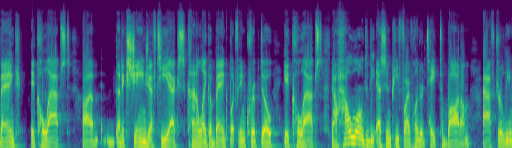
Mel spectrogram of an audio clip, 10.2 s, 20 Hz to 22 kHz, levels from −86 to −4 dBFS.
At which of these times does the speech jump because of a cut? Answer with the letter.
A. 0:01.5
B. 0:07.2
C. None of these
C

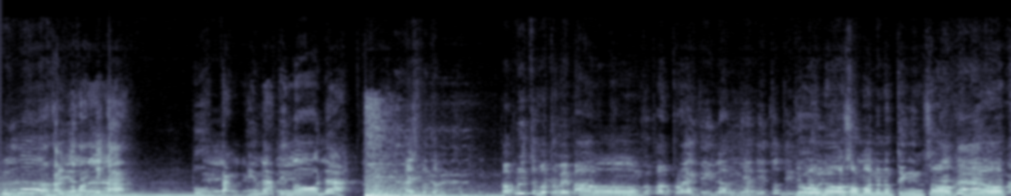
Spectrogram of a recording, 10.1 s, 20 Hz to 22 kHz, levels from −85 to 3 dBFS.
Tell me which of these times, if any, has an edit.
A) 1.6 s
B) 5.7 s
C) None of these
B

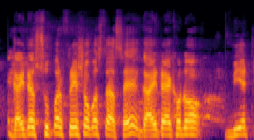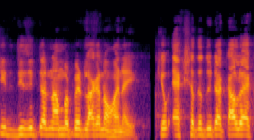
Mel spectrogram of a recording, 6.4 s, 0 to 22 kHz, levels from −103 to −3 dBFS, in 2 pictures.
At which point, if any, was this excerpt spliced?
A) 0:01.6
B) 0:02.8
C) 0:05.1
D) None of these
C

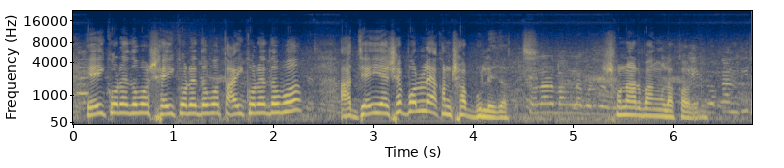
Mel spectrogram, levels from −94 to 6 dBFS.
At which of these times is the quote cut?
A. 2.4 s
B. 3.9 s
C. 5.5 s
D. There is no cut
D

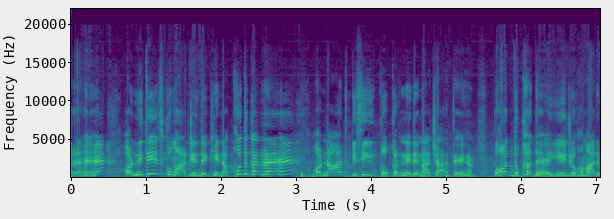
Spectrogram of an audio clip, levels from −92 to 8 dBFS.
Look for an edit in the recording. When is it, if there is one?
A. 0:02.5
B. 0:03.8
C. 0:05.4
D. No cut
D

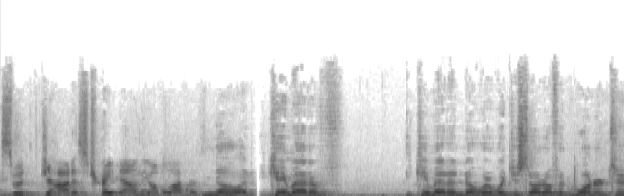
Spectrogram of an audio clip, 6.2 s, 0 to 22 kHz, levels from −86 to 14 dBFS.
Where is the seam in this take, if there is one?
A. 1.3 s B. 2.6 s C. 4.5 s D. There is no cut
B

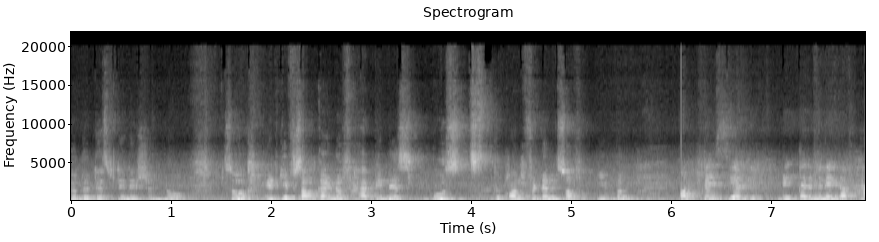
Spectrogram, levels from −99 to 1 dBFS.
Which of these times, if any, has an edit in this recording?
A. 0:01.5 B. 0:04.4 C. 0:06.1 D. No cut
C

